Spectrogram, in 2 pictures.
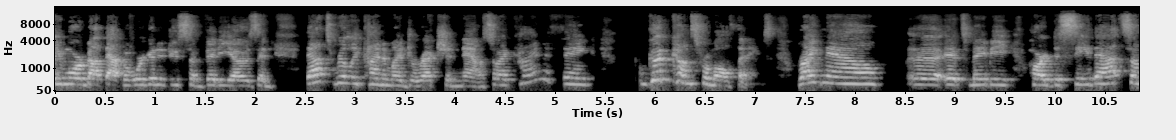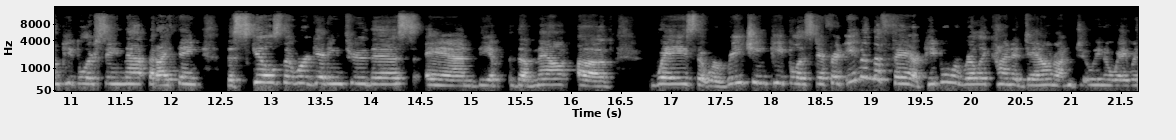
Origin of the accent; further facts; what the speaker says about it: Klamath Falls, Oregon, United States; moved away as an adult; also born or lived in Australia; now in Rogue Valley, United States; I'm from Southern Oregon. I grew up in Klamath Falls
